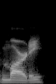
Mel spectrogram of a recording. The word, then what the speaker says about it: Marte: how it's pronounced uh uh Marte obviously it's Marty you ain't fooling me um who else here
